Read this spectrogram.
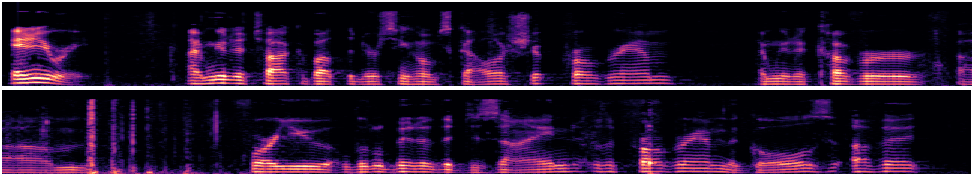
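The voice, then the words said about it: Congested voice, rough throat. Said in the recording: “I've got a bit of a cold, so I've got a lozenge in my mouth, and my throat doesn't sound so good, my voice.”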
